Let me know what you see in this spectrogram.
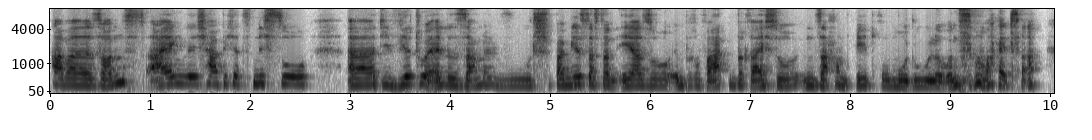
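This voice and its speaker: A woman speaks at a medium pitch and a moderate pace, with ordinary pitch variation. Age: 30s. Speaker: caller. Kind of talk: casual chat.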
